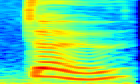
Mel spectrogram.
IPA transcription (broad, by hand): dəʊ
